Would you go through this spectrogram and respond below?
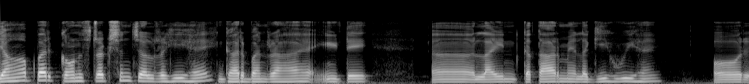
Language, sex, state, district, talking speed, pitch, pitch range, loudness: Hindi, male, Bihar, Patna, 160 wpm, 135 Hz, 120-145 Hz, -19 LUFS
